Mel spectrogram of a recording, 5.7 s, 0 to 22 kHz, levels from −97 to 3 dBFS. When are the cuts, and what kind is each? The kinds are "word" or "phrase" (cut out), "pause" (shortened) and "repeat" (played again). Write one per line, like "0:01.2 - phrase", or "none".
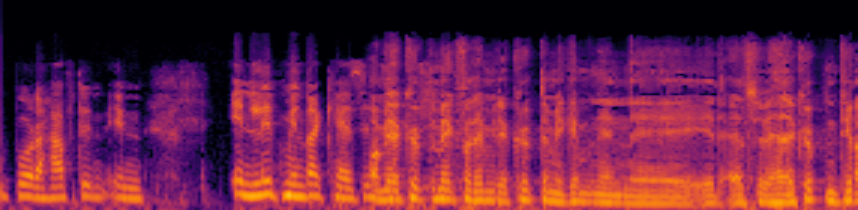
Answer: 0:03.3 - word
